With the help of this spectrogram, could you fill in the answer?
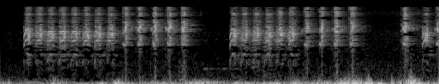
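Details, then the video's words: Sumatran long-tailed shrike in full song: long runs of rapid, harsh, buzzy high notes, broken by a short pause near the middle, over low background rumble. "Pentet sumatra gacor"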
